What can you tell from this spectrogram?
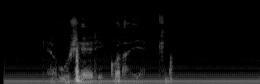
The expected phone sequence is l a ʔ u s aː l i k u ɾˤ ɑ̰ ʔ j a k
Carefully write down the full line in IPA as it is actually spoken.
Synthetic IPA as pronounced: l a ʔ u ʃ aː ɾ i k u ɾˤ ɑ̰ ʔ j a k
